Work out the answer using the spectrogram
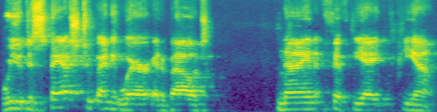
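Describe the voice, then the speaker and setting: Methodical attorney in an echoey courtroom recording. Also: male voice, medium pitch, fairly even intonation. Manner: measured, methodical questioning. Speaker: attorney questioning a witness. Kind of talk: courtroom examination.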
